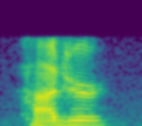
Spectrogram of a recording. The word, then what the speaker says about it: Roger: Tim Kennedy, Hodger Gracie. – They're all spelled with an R, and they all sound like H.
